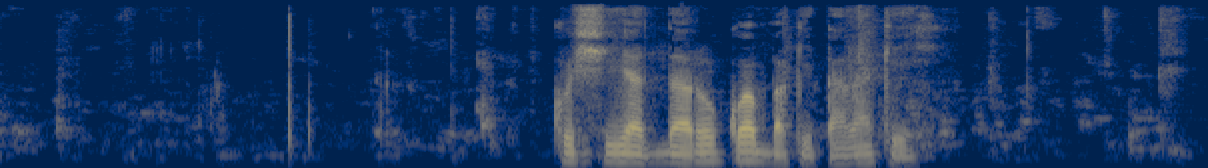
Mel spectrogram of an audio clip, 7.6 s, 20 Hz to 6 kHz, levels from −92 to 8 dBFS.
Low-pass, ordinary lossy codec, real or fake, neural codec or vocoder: 5.4 kHz; AAC, 32 kbps; real; none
